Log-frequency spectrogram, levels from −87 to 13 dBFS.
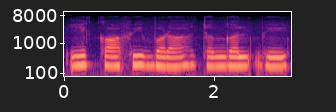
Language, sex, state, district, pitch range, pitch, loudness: Hindi, female, Bihar, Patna, 175-190 Hz, 180 Hz, -14 LUFS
